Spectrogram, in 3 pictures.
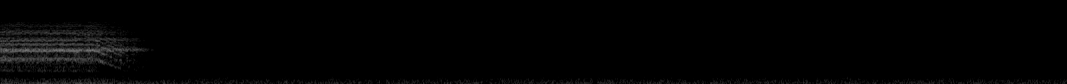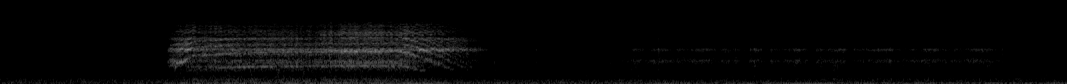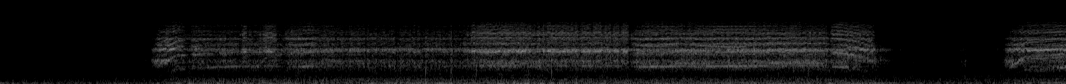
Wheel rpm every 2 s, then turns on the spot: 100, 0, 0, 0, 0, 0, 130, 120, 10, 20, 10, 80, 230, 230, 220, 60.
16-22 30-32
